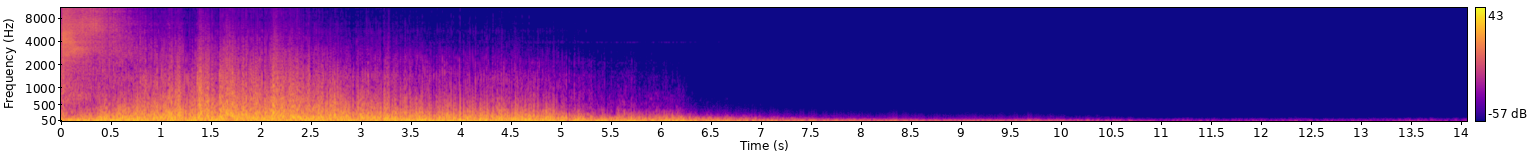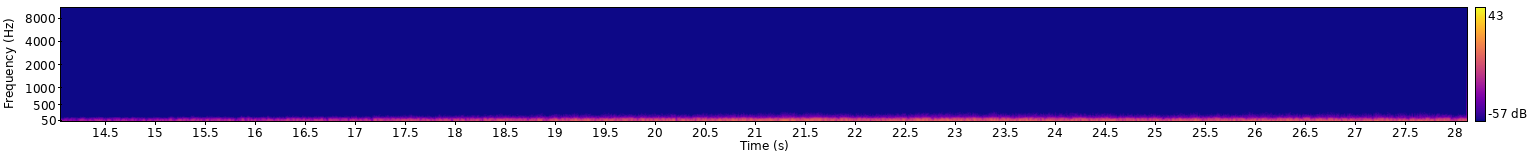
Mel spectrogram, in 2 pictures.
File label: a huge meteorite enters t, atmospheric entry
